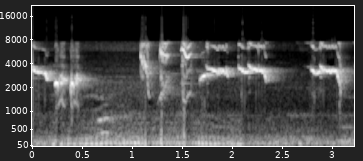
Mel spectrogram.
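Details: Black-breasted magpie-robin (kacer) delivering a lively song with canary-style fills: a falling whistled slur, then sharp clicks and high sliding whistles in short bursts, with faint low room noise beneath.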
